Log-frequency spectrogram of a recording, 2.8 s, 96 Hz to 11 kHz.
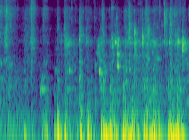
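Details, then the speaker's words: Waterlogged pressure tank that was short cycling the pump on and off, with air pressure reading 10 psi instead of 48; heavy, dull water-filled thuds with no hollow air ring, as the tank is full of water to the top. "It sounds like the water is all the way up to the top. It was short cycling, clicking on, clicking off."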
